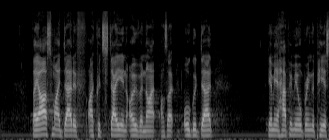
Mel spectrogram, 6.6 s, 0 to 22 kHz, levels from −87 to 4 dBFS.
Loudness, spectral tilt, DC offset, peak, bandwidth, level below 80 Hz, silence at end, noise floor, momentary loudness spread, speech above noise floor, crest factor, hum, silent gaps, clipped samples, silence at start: -34 LUFS; -4 dB/octave; under 0.1%; -14 dBFS; 16 kHz; -74 dBFS; 0 s; -66 dBFS; 11 LU; 32 dB; 22 dB; none; none; under 0.1%; 0.65 s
